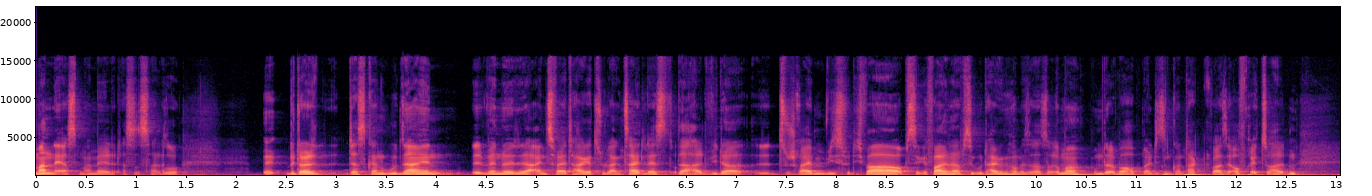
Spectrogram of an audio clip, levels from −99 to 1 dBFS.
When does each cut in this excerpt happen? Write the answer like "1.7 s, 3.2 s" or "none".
1.2 s, 6.4 s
